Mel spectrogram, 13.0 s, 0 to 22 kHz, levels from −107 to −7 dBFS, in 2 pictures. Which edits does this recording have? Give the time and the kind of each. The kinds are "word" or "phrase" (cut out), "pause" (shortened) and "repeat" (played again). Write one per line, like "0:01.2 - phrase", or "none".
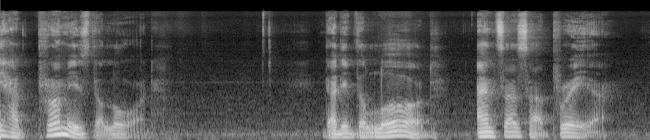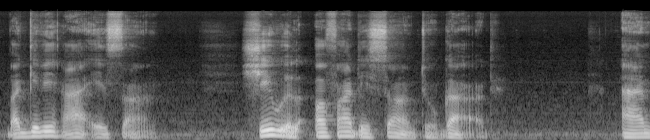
0:04.5 - pause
